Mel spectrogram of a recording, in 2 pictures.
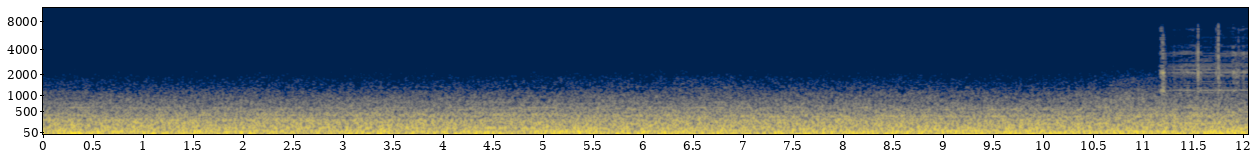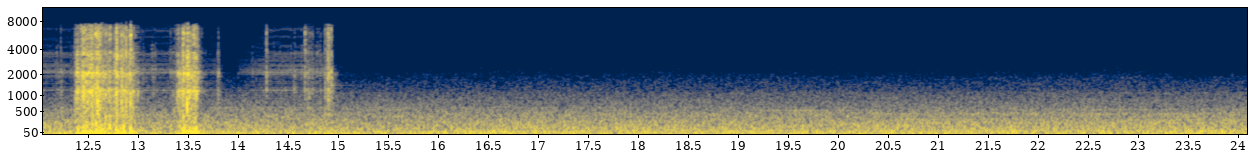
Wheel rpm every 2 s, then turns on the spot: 0, 0, 0, 0, 0, 0, 20, 0, 0, 0, 0, 0.
12-14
